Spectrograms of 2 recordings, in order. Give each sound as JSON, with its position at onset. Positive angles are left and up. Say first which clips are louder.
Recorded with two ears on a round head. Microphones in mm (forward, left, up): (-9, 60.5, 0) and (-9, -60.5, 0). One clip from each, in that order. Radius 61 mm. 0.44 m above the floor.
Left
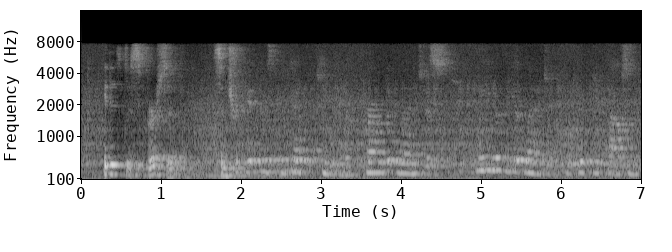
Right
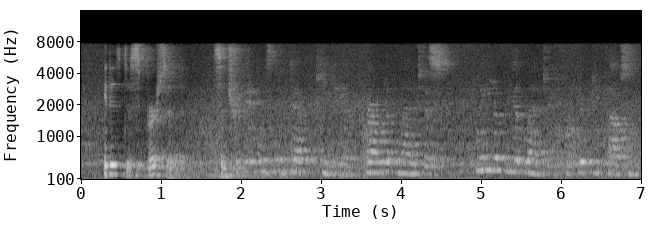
{"t": 0.3, "sound": "a man speaking", "louder": "right 1 dB", "side_deg": -25, "distance_m": 1.1}
{"t": 2.0, "sound": "a woman speaking", "louder": "left 2 dB", "side_deg": -60, "distance_m": 3.0}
